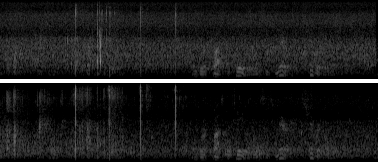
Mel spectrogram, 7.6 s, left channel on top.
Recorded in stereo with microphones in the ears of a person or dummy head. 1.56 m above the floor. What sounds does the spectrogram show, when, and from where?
0.1 s footsteps: 60° right (ahead or behind), 3.5 m; by 2.5 s 70° right (ahead or behind), 5 m
1.5 s scissors: 50° right (ahead or behind), 1.0 m
3.8 s a man speaking: centre (ahead or behind), 1.9 m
